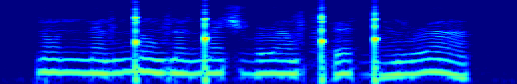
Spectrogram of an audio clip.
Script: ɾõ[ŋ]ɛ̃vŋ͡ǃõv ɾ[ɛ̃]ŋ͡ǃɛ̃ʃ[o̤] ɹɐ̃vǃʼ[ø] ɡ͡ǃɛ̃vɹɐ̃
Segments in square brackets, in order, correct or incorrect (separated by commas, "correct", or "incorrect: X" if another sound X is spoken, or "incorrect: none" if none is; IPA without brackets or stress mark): incorrect: nː, incorrect: ə̃, correct, correct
